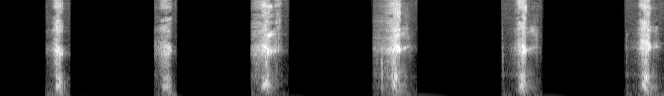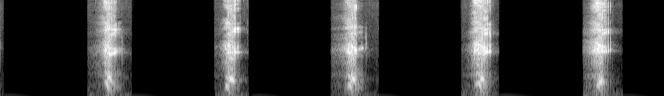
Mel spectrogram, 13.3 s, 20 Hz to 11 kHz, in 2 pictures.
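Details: Persistent violent, very loud hiccups (singultus) in episodes lasting about 10–13 hours a day through December 2019, audio only: eleven short, sharp hiccups at a steady pace, about 48 a minute, silence between.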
